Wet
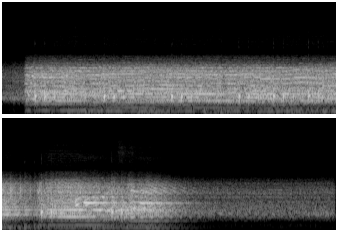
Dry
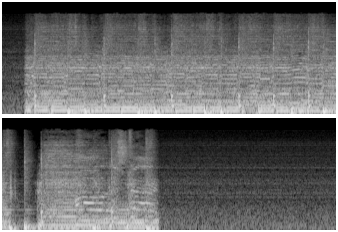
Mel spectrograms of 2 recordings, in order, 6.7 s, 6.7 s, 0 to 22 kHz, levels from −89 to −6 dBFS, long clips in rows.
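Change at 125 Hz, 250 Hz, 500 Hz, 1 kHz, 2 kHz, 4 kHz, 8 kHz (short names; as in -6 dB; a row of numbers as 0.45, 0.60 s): under -35 dB, -18.0 dB, +0.5 dB, +1.5 dB, -0.5 dB, under -25 dB, under -35 dB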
